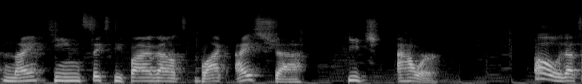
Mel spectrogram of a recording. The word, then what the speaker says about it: Pechauer: Peach hour. Oh, that's how it's pronounced. Peach hour.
